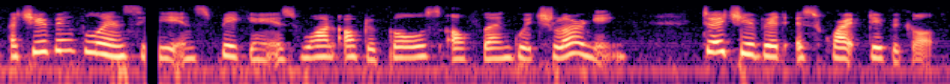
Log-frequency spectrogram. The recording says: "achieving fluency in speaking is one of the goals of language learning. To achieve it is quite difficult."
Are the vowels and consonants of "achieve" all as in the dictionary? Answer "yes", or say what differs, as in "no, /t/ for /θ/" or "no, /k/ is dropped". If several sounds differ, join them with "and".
yes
